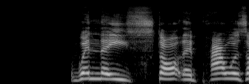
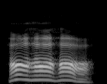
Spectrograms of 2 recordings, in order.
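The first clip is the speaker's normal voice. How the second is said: deadpan, spelled-out "ha ha ha"; sarcastic fake laugh; 3 dB louder than usual. Reviewer mocking what the audience should laugh at, sarcastic fake laugh. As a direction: fake a laugh to show it isn't funny. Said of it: "the audience is supposed to laugh at this. It's not actually funny".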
